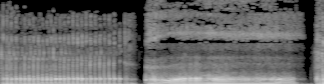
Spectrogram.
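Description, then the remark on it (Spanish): A person imitates an endless, stubborn kind of snoring nonstop, rasping loudly on the inhale and again on the exhale with barely a gap between them. “Ahí se hace un ronquido de doble dirección, no hay espacio. No ronca mientras inspira y expira.”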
